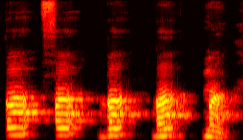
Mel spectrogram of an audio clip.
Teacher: प वर्ग में दोनों होठ आपस में मिलेंगे। प फ ब म यानी ओष्ठ से इसका उच्चारण होता है।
